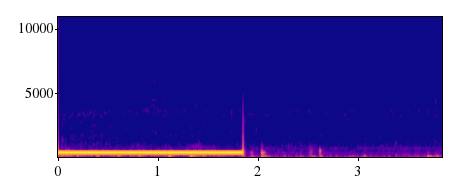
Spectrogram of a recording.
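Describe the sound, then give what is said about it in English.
Telephone dial tone: a loud, steady single tone holds for nearly two seconds, then cuts off with a click, followed by faint low clicks and rustles. “Notice I turned the volume off before I dialed.”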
